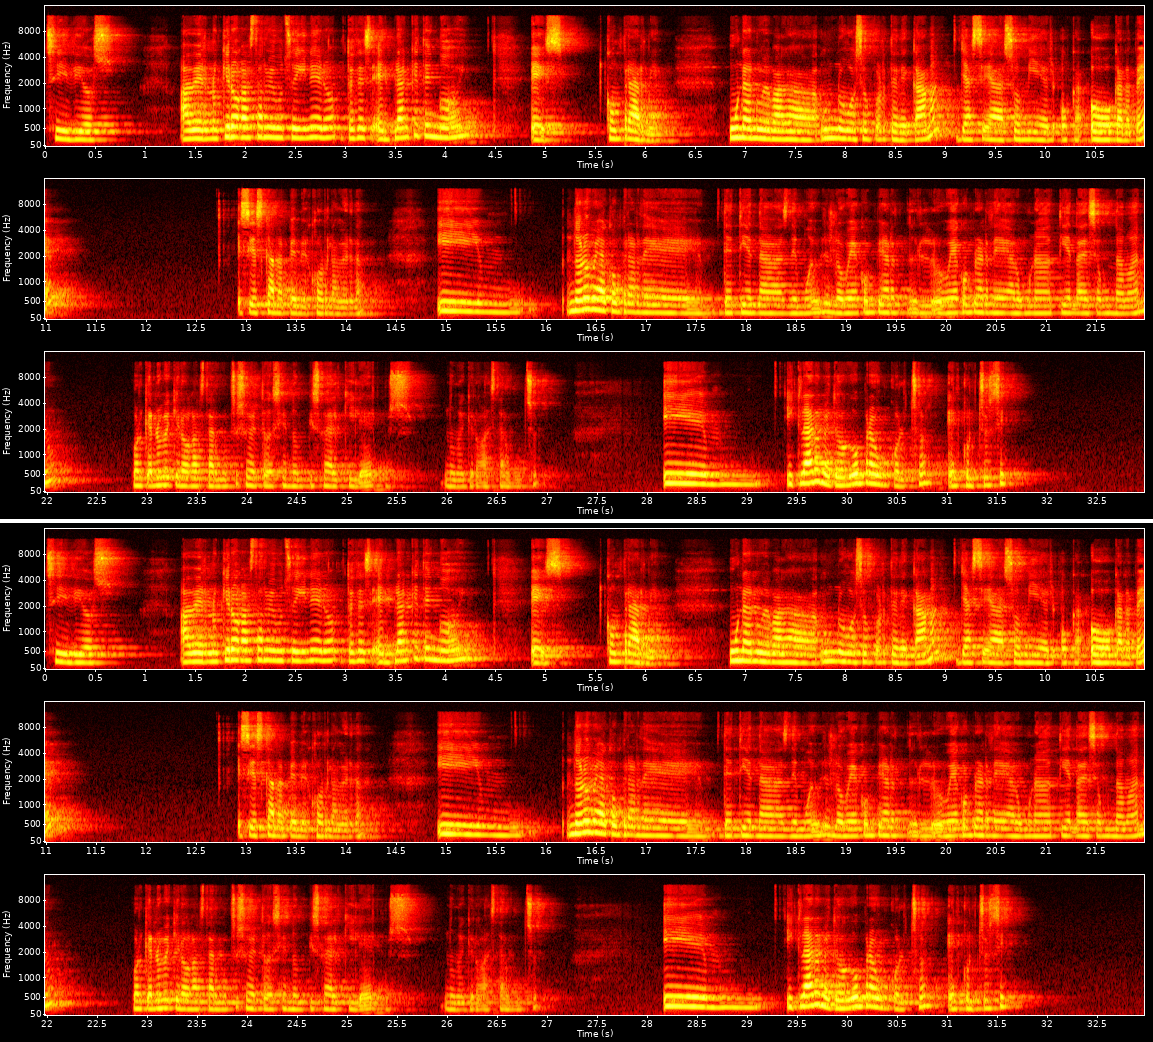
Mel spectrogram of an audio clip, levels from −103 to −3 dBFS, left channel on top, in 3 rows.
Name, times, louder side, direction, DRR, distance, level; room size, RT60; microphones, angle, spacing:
voice 1, 0.0-0.7 1.4-4.3 4.9-5.2 5.6-6.2 6.8-11.1 12.9-14.2 14.9-15.8 16.2-22.1 22.9-25.6 26.0-26.9 28.2-29.1 29.4-31.6, left 1 dB, 10° left, 6 dB, 3.1 m, -26 dB
24.5 x 18.5 x 9.7 m, 0.82 s
head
